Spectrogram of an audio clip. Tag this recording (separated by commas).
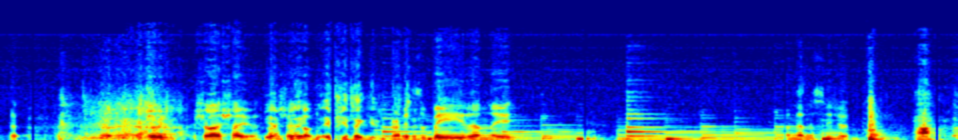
Ukulele, Plucked string instrument, Speech, Guitar, Musical instrument, Music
